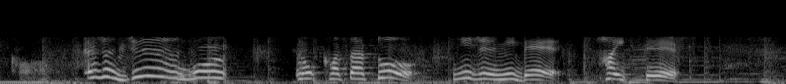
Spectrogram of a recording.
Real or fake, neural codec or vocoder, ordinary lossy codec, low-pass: fake; codec, 16 kHz, 2 kbps, X-Codec, HuBERT features, trained on balanced general audio; Opus, 64 kbps; 3.6 kHz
